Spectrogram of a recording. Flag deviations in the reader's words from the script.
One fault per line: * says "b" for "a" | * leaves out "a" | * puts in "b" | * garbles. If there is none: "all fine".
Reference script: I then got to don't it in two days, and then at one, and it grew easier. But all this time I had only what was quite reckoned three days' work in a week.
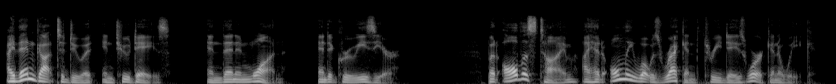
* says "do" for "don't"
* says "in" for "at"
* leaves out "quite"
